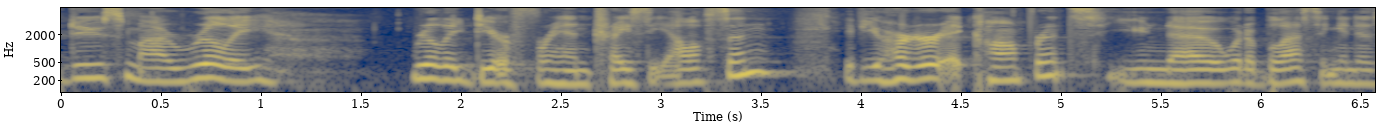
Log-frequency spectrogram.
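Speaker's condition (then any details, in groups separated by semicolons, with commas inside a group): No condition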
